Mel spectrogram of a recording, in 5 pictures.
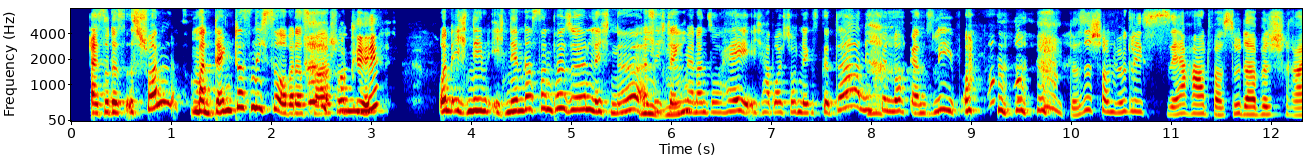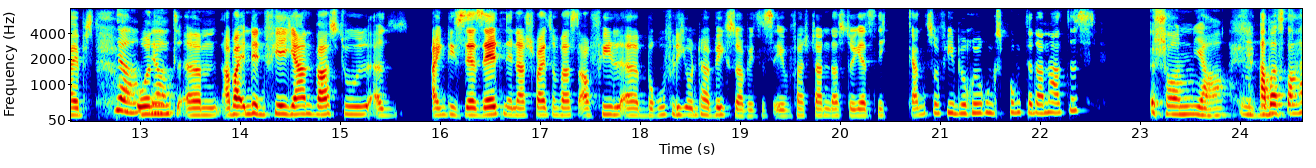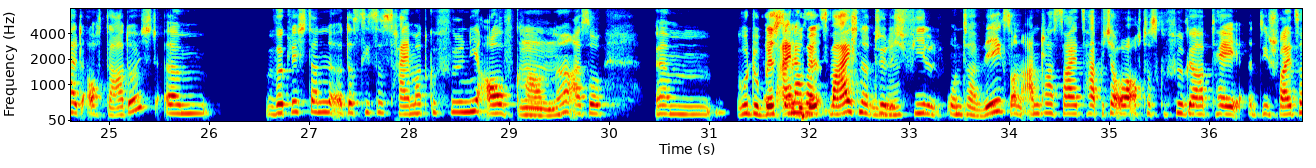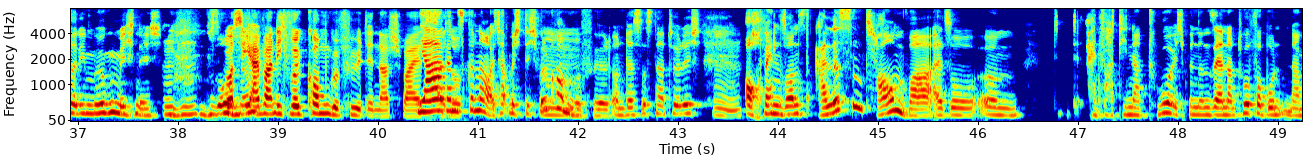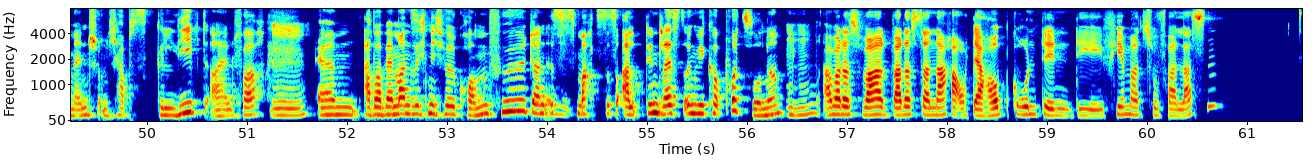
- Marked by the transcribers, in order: giggle; laugh; chuckle; other background noise; snort; stressed: "geliebt"
- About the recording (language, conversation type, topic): German, podcast, Was bedeutet Heimat für dich eigentlich?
